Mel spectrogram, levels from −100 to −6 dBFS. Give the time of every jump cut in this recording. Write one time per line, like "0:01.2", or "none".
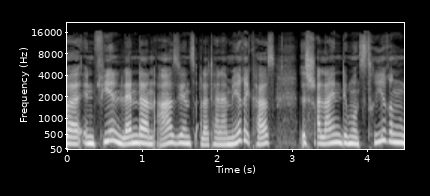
0:01.8
0:03.3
